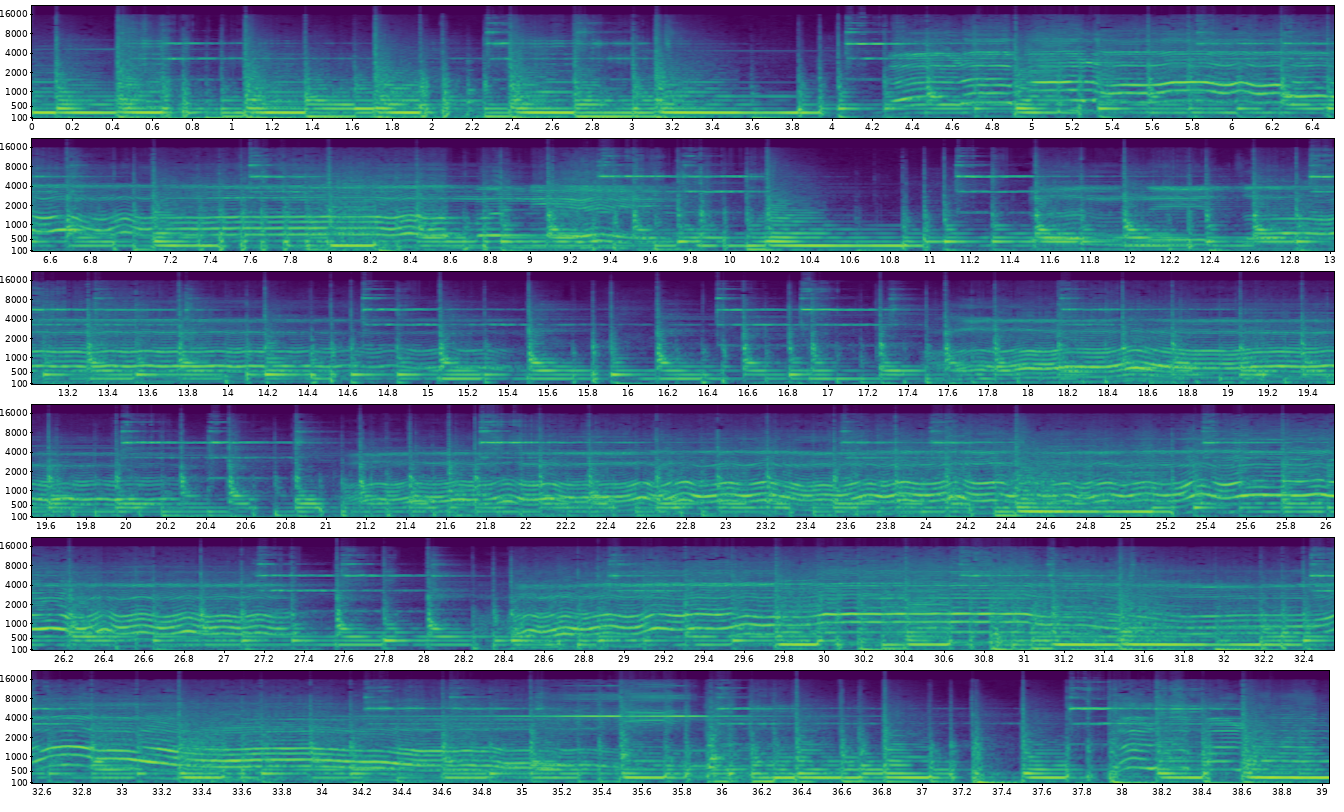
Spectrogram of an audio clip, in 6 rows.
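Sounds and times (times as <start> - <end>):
hand drum strokes: 0.0 - 39.0
man singing long ornamented notes: 4.2 - 10.1, 11.5 - 15.8, 17.4 - 36.7, 37.9 - 39.0.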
